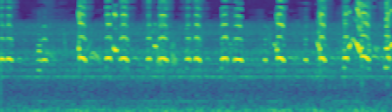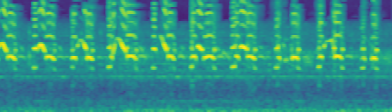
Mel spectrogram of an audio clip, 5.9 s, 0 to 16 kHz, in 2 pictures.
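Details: During mating on 11 April 2016 at Dunrovin Ranch, an osprey utters shrill, squeaky chirps that start spaced, then crowd into a dense, excited chatter toward the end, with light background hiss.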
